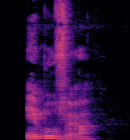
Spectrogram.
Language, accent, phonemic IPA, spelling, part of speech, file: French, Canada, /e.mu.vʁa/, émouvra, verb, LL-Q150 (fra)-émouvra.wav
- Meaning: third-person singular future of émouvoir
